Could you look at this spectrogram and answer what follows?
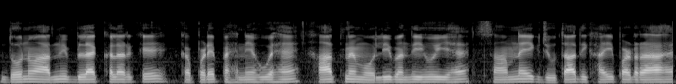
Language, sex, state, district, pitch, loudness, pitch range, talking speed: Hindi, male, Jharkhand, Deoghar, 115 Hz, -19 LUFS, 115-120 Hz, 195 wpm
